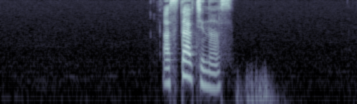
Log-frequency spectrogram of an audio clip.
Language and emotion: Russian, angry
